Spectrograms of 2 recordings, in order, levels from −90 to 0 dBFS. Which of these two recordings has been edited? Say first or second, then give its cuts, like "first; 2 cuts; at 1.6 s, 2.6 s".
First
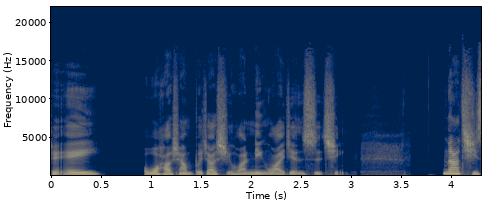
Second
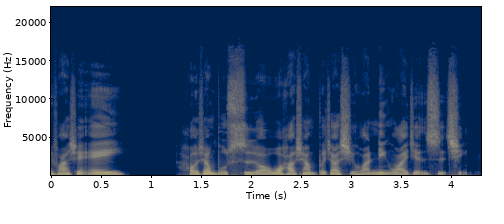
first; 1 cut; at 0.9 s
